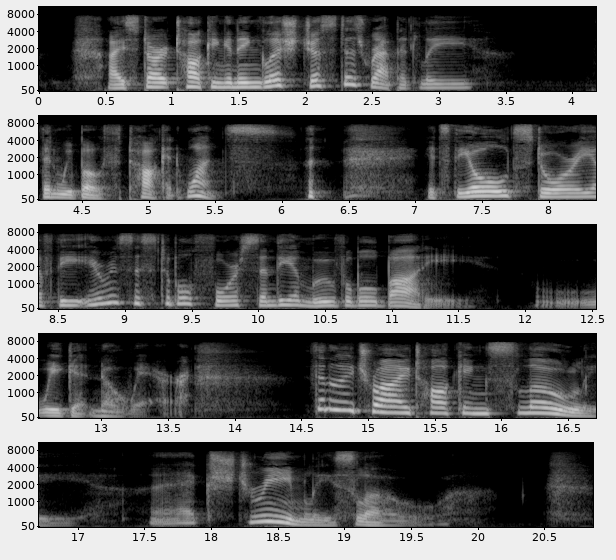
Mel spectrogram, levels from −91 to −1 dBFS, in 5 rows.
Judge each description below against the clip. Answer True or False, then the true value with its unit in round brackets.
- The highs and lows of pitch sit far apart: True (7.5 semitones)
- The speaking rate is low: True (105 wpm)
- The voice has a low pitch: False (170 Hz)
